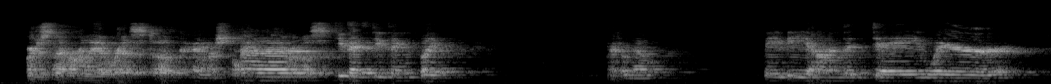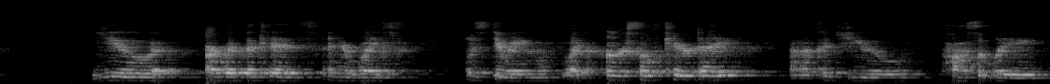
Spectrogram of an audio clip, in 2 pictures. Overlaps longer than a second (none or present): present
